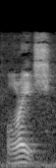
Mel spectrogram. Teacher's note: you start in the back of your throat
